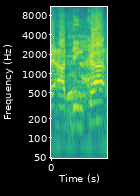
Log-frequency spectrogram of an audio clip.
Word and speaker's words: Adinkra: Adinkra is spelled A-D-I-N-K-R-A.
